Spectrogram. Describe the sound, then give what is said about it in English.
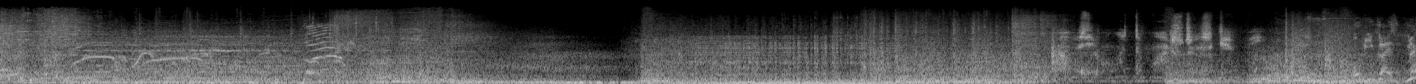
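A large plate glass door shatters loudly, the dense crashing and tinkling debris continuing in bursts over a chaotic, noisy background with what sounds like voices mixed in. “The entire front of this door is plate glass.”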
